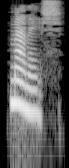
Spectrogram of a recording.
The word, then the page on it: mannish: ‘mænıʃ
